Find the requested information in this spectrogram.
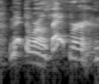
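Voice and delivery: hammed-up mock officer; mock cop voice. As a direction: mimic a cop's slogan mockingly. Mocking police motto, laughing.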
